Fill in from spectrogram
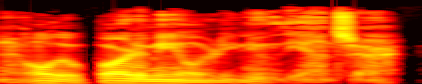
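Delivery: ordinary delivery, nothing marked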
